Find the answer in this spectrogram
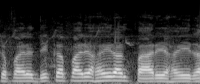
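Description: Speech only: a person talking, with no other sound standing out.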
